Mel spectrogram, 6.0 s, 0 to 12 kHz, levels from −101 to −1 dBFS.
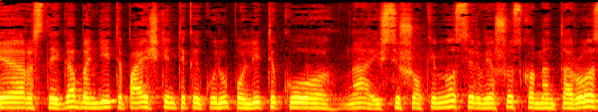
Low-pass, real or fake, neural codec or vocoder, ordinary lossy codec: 10.8 kHz; fake; vocoder, 44.1 kHz, 128 mel bands every 512 samples, BigVGAN v2; MP3, 48 kbps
